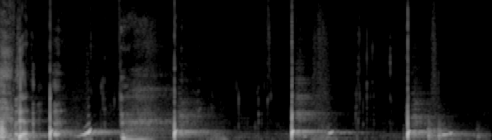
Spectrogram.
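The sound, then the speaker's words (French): A voice mimics a small drop of water dripping in a cave with a series of sharp mouth plops, roughly one every second or so, each followed by a short ringing tail, with soft voiced sounds and breaths in between. “on est dans une, dans une grotte là, hein. la petite goutte d'eau dans la grotte.”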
